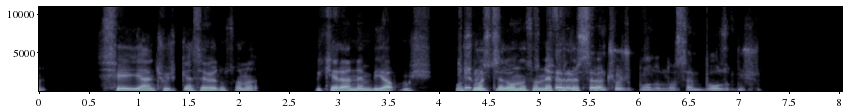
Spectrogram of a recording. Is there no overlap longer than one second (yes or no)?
no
